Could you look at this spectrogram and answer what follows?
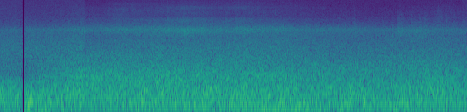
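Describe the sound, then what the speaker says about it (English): Surf rolls steadily onto a black sand beach below dark slate rock, a continuous close wash of breaking waves with some wind noise on the microphone and no talk. "Aberaithe is a black sand beach"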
